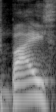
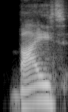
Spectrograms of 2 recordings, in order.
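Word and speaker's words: Buice: is my name bice the u is silent i don't know how they got vice out of b-u-i-c-e it looks like abuse but i created the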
